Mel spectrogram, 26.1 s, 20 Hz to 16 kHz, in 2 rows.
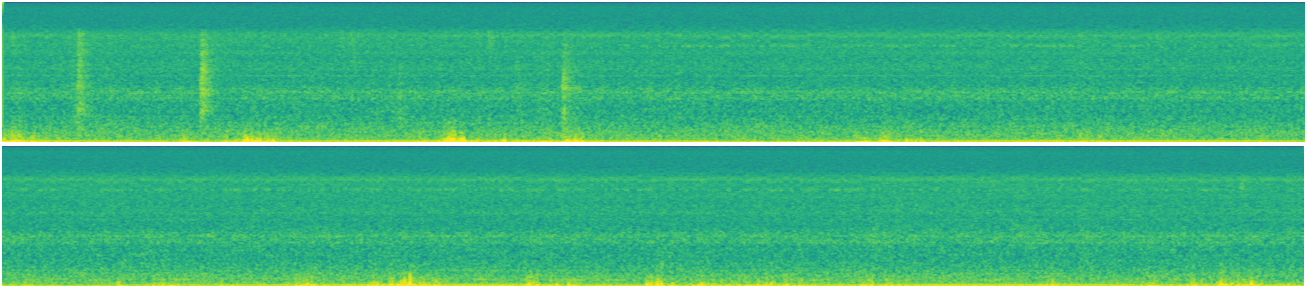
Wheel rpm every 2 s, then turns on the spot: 0, 0, 0, 0, 0, 0, 0, 0, 0, 0, 0, 0, 0.
none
